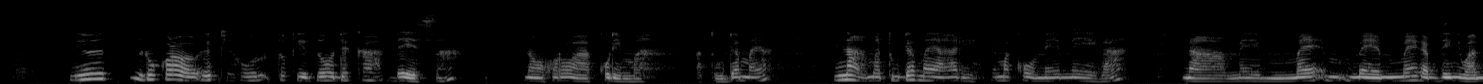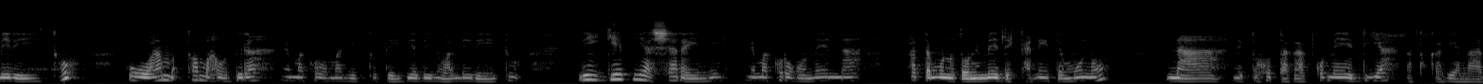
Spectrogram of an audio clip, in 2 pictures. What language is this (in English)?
Kikuyu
